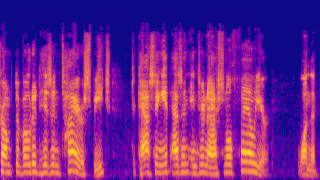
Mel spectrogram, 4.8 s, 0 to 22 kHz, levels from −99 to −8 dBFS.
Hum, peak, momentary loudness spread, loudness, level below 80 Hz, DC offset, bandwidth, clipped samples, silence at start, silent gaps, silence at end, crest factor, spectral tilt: none; -8 dBFS; 8 LU; -22 LUFS; -70 dBFS; under 0.1%; 11 kHz; under 0.1%; 0 s; none; 0.05 s; 16 dB; -3 dB/octave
